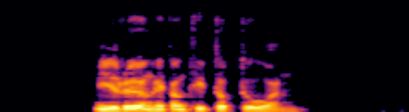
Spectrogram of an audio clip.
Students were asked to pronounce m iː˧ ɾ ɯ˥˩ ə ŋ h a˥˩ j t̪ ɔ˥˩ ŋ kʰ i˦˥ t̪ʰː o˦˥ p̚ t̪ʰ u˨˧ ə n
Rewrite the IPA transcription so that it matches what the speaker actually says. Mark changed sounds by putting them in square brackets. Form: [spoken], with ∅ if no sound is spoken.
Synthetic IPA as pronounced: m iː˧ ɾ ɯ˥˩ ə ŋ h a˥˩ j t̪ ɔ˥˩ ŋ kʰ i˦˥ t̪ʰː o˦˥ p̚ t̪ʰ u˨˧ ə n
